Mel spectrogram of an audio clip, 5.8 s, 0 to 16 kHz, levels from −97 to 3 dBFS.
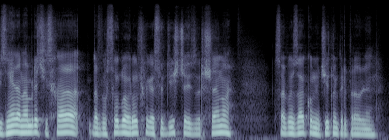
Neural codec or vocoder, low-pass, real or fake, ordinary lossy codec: autoencoder, 48 kHz, 32 numbers a frame, DAC-VAE, trained on Japanese speech; 14.4 kHz; fake; none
